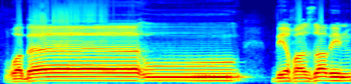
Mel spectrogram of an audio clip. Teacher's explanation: قین کو پر پڑھیں گے، ضاد کو بھی پر پڑھیں گے، یہ دونوں حروف مستعلیہ میں سے ہیں۔ · وباء، واو مدہ وہ جو ساکن ہو اور اس سے پہلے پیش ہو، واو مدہ کو 1 الف کے برابر کھینچ کر پڑھیں گے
